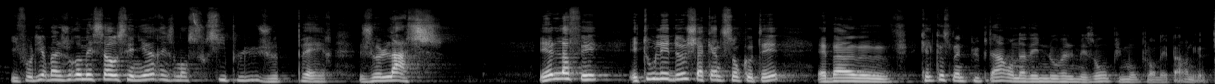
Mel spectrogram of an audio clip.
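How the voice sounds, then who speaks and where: A man's voice: on the high side, darkish tone. A middle-aged man preaching a sermon in a conversational way, telling personal stories and rising to emphatic bursts. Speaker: pastor.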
